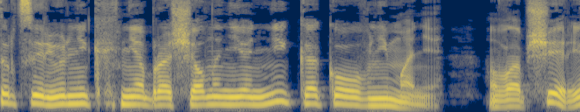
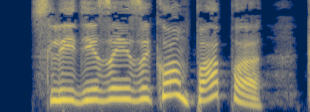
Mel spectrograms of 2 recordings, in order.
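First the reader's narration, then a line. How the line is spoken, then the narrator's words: Shouting from another room. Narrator (Russian): крикнула из кухни миссис Пэкет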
